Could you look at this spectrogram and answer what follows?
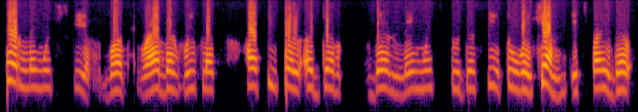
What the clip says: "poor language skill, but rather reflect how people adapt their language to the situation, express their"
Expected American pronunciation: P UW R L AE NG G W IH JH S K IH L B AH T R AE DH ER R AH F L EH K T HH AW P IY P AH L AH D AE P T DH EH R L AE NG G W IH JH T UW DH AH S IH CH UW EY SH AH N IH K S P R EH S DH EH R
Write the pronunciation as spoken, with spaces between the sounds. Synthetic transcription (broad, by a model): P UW R L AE NG G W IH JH S K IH L B AH T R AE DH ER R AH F L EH K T HH AW P IY P AH L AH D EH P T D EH R L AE NG G W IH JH T UW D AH S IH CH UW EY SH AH N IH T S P EH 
